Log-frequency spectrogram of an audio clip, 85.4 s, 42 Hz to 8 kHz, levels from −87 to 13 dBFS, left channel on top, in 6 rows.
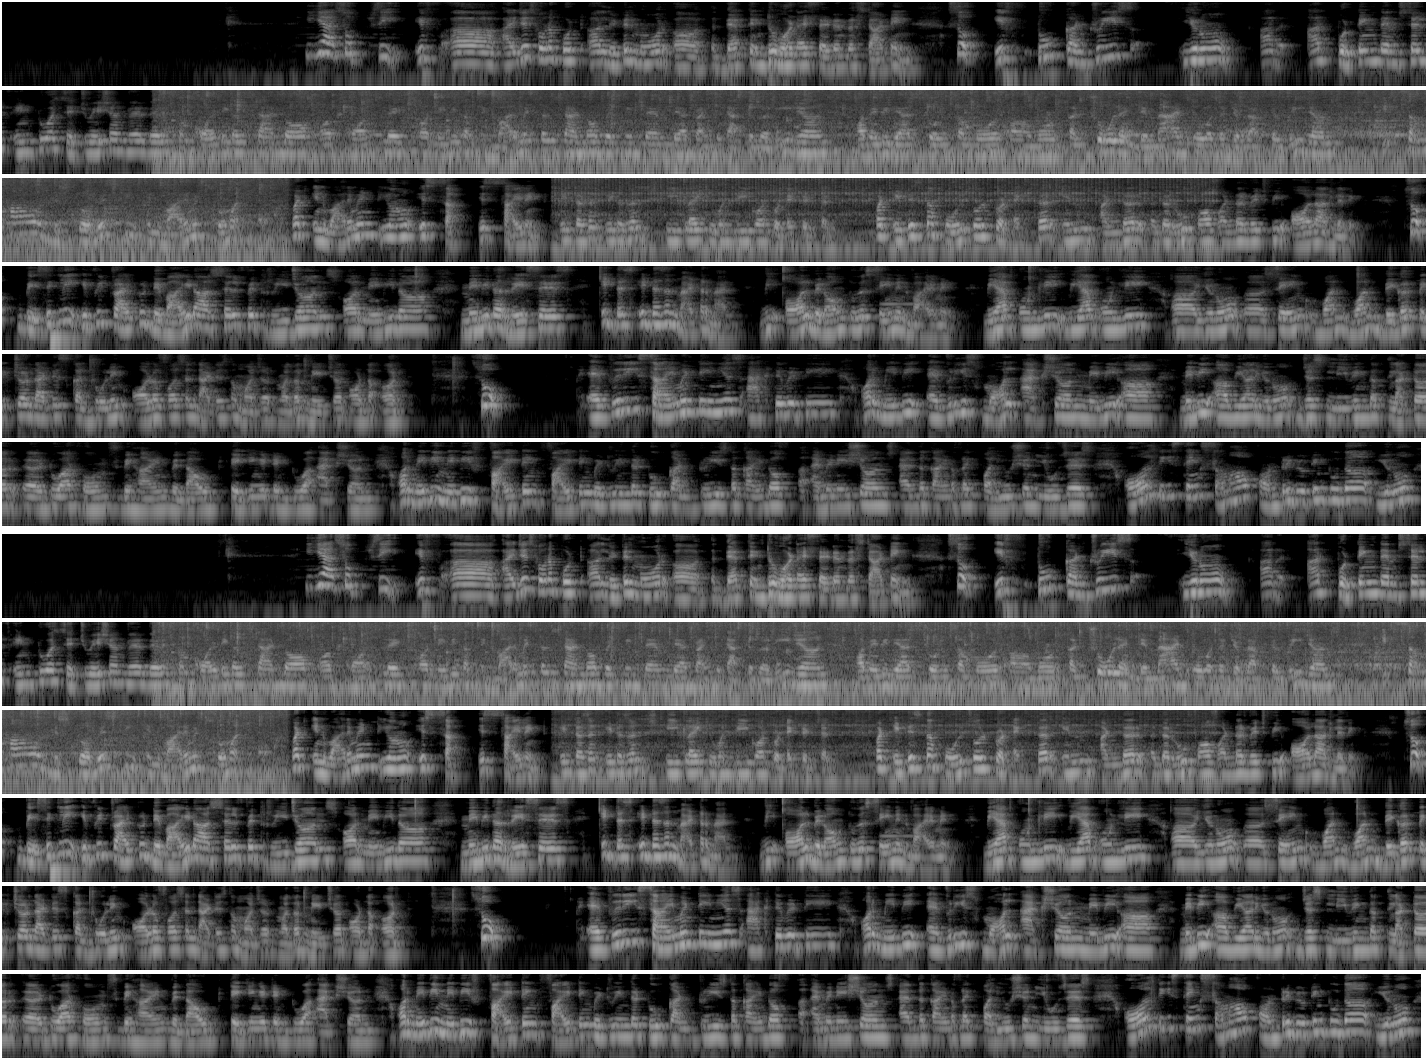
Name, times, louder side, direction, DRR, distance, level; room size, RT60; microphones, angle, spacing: voice 1, 3.0-11.4 11.8-12.3 12.6-30.9 31.4-42.0 42.5-48.4 48.7-50.0 50.3-52.2 52.5-60.9 61.2-61.9 62.8-85.3, right 2 dB, 70° right, 8 dB, 1.8 m, -33 dB
Rain, 15.7-31.3, right 3 dB, 25° right, 1.5 m, -36 dB
sound 1, 34.0-40.6, left 2 dB, 15° left, 1.9 m, -41 dB
12.5 x 4.2 x 5.4 m, 0.29 s
head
